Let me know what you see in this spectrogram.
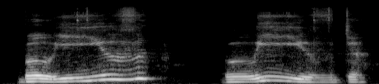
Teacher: Eu acredito que a maioria de vocês pronunciava alguma coisa como believed até o momento, mas não é. Terminou no som vozeado, vai atrair o som vozeado aqui, do ED, que no caso vai ser o D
